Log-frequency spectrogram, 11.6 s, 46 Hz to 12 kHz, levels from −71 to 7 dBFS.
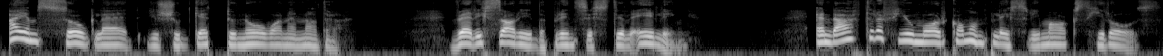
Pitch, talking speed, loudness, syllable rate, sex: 160 Hz, 140 wpm, -19 LUFS, 4.3 syllables/s, female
